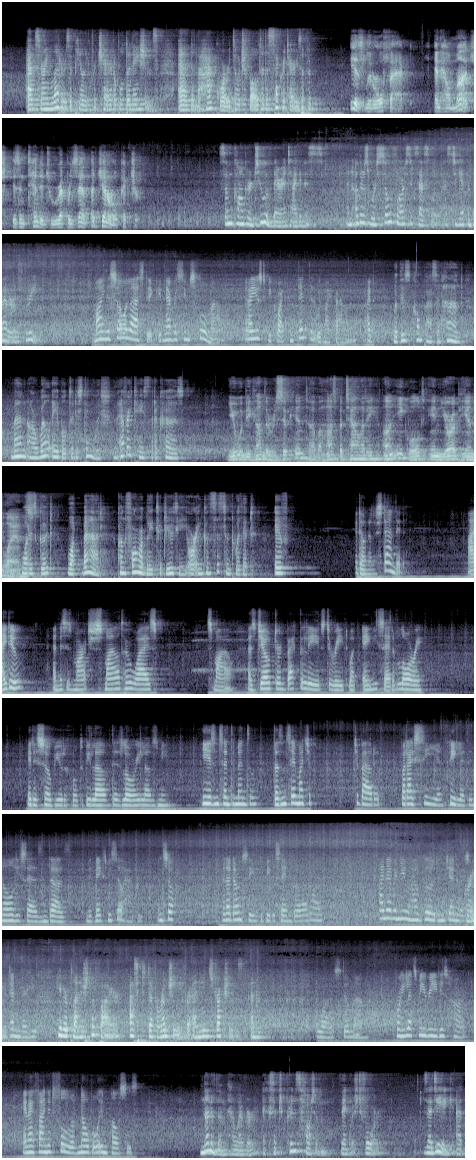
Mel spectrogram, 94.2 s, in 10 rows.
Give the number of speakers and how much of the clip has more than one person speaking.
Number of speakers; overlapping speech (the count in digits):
6, about 1%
